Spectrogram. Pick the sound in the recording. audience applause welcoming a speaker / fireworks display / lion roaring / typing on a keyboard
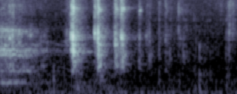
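typing on a keyboard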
